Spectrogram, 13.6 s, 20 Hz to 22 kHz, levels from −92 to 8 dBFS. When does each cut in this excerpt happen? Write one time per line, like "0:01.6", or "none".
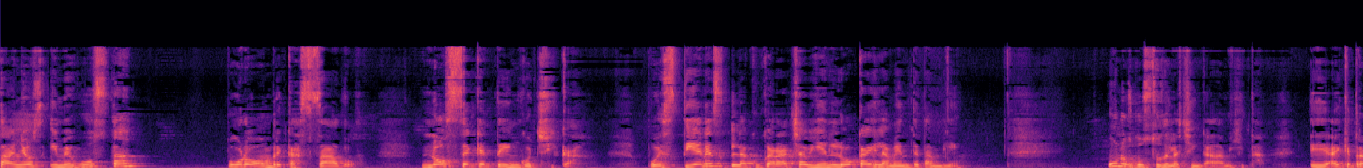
none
